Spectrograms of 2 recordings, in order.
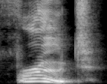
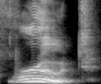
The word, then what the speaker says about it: fruit: it or fruit it's fruit there's one syllable fruit fruit fruit next up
